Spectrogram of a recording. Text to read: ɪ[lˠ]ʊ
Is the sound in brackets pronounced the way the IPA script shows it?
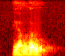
yes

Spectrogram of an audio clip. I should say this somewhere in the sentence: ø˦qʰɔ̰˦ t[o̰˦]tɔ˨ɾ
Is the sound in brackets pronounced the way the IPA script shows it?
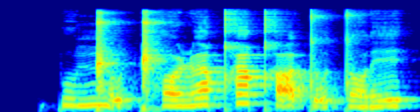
yes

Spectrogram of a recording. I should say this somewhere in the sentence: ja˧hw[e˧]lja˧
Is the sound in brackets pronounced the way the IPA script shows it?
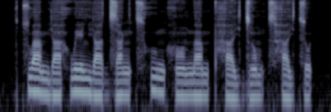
no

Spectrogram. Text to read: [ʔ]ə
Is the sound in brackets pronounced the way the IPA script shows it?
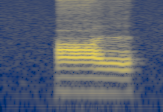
no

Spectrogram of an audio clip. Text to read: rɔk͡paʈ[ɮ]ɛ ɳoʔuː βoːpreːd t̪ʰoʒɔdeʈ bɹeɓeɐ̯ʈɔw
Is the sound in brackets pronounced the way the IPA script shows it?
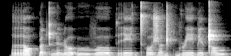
no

